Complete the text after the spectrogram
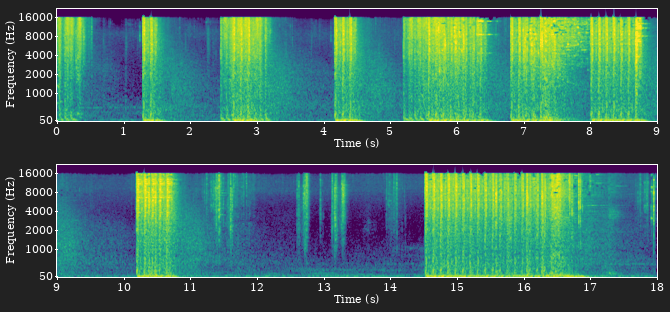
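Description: A rifle fires loud rapid bursts of shots.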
